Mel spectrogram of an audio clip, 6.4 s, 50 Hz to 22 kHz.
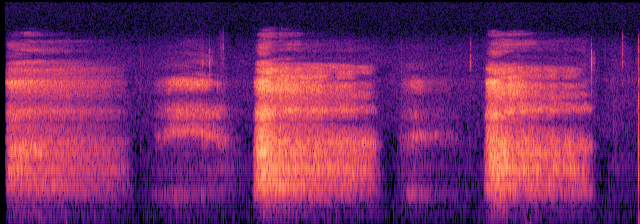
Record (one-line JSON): {"exhalation_length": "6.4 s", "exhalation_amplitude": 5611, "exhalation_signal_mean_std_ratio": 0.49, "survey_phase": "beta (2021-08-13 to 2022-03-07)", "age": "45-64", "gender": "Female", "wearing_mask": "No", "symptom_cough_any": true, "symptom_runny_or_blocked_nose": true, "symptom_sore_throat": true, "symptom_other": true, "symptom_onset": "5 days", "smoker_status": "Never smoked", "respiratory_condition_asthma": false, "respiratory_condition_other": false, "recruitment_source": "Test and Trace", "submission_delay": "2 days", "covid_test_result": "Positive", "covid_test_method": "ePCR"}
